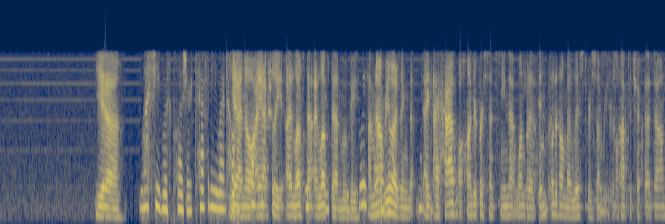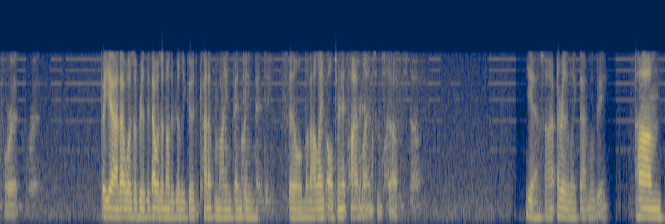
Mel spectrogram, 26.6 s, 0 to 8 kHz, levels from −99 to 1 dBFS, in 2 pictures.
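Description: Two faults run through the whole clip. The first is computer activity noise. A faint buzz sits around 30 dB below the speech. It pulses at roughly 500 Hz. The buzz follows the machine's load, not the talker. Processor or graphics activity shifts the shared ground, and the audio circuit picks that up. It rises and fades on its own, and it keeps going through pauses.

The second is iLBC codec damage, and it is plainly audible. Nothing above 4 kHz gets through, so the speech sounds narrowband and muffled at the top. The codec builds each 20 ms frame on its own, without drawing on the frame before. That leaves a rough, slightly synthetic grain on the speech. The damage fits iLBC's 15.2 kbps mode.

The first echo leak comes at 2.50 to 2.55 s. A delayed copy of the speech arrives about 0.43 s late. Here it is only a brief scrap, around 35 dB down. The far side was likely playing the call on a loudspeaker. 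Its echo canceller did not remove everything its microphone picked up. The leftover was sent back down the line.

Speech suppressed in double talk follows at 2.77 to 2.87 s. The speech dips by around 15 dB for about a tenth of a second. It happens again from 5.2 to 8.55 s, and it is much heavier. The speech falls by as much as 40 dB, for about 3 s in total. Both sides were likely talking at once. The canceller could not separate talker from echo, so it turned both down.

Echo leak returns from 9.97 to 14.1 s and again from 17.54 to 21.75 s. These stretches are long. The echo is only about 20 dB below the speech. The same 0.43 s delay marks it as the same leak.

Background gated by the echo canceller begins at 23.53 s. The room sound drops by about 26 dB until 23.85 s, then comes back. From 25.03 s to the end at 26.61 s it drops again, by up to 40 dB. That gap totals about one second. Each time, the loudspeaker was playing, and the canceller clamped the microphone. 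The room tone returns when the canceller lets go.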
